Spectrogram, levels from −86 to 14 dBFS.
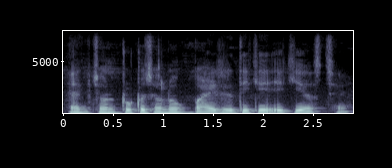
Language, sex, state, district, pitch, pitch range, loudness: Bengali, male, West Bengal, Alipurduar, 140 Hz, 135-145 Hz, -16 LUFS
